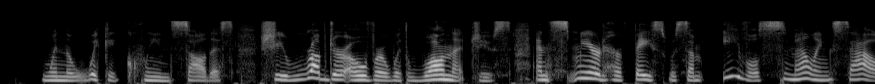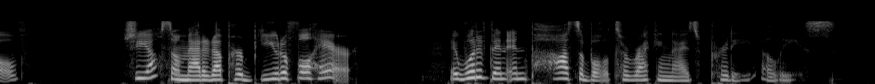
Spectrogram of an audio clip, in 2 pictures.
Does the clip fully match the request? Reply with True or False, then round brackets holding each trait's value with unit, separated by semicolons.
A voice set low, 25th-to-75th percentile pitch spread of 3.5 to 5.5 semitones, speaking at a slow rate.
False (210 Hz; 4.6 semitones; 130 wpm)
